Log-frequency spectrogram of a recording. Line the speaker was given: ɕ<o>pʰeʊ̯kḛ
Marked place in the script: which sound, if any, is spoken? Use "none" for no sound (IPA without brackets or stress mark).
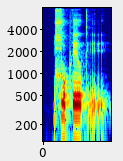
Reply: o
